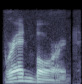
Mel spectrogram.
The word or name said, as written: breadboard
